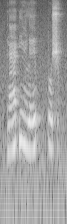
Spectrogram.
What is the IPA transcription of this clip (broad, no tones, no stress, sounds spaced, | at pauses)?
ɾ æ̃ ʔ j ĩ l e pː o ʃ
